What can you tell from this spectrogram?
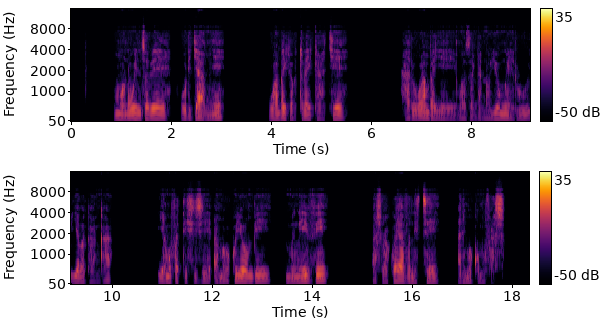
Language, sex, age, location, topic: Kinyarwanda, female, 18-24, Kigali, health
